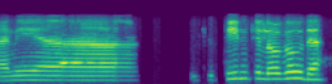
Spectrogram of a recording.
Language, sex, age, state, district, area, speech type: Marathi, male, 18-30, Maharashtra, Nanded, urban, conversation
